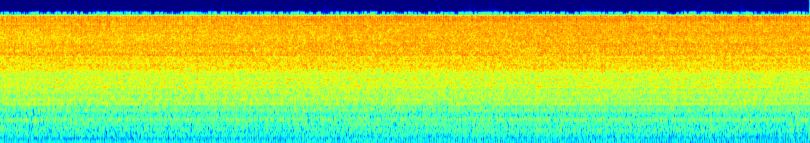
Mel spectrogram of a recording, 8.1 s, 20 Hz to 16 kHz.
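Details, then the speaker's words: 2003 Honda Civic after head gasket replacement, idling with smoke from gunk on the exhaust manifold; steady, smooth idle with no knocks or misses, no overheating after 25-30 minutes; previous idle overheating fixed. "See, there's the smoke coming from the exhaust manifold. It sounds good."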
